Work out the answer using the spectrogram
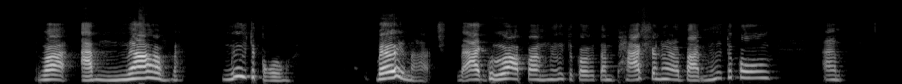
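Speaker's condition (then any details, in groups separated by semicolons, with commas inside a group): Profoundly deaf, congenital; born profoundly deaf, hearing aid wearer, learned to speak orally, does not know sign language; wears hearing aids; accent from deafness, not British, described as accent from nowhere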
